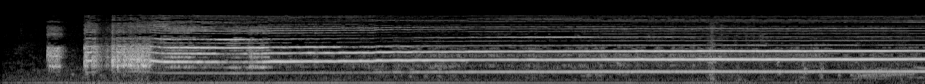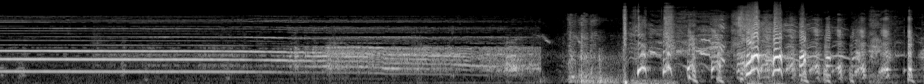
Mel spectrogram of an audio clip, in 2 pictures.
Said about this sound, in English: And this rooster crows so hard in the morning, he passes out.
